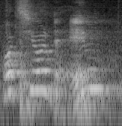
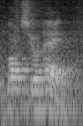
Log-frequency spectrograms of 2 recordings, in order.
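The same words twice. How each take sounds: First: It sounds patronizing, like speaking to a child. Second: It sounds neutral and business-like, like filling a form. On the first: The listener is treated as a child or not very intelligent. "the way you would speak to a small child" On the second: It is an ordinary request for information. "for a business-like question"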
